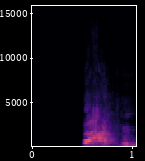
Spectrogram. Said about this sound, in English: Sorry, sneeze time.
